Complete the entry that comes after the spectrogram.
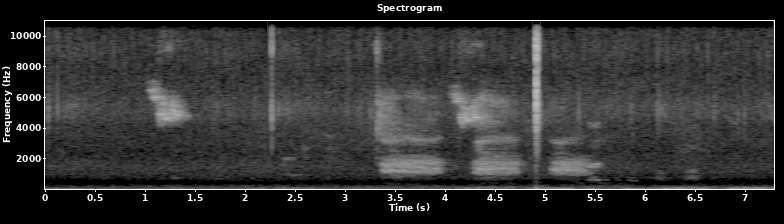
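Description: Birds calling: a brief high chirp about a second in, then three harsh calls about a second apart in the second half, over a faint low rumble.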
